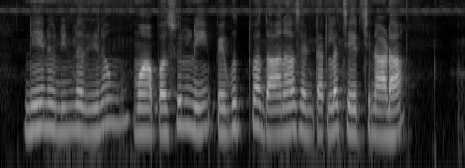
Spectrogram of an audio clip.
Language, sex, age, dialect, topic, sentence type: Telugu, female, 31-35, Southern, agriculture, statement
